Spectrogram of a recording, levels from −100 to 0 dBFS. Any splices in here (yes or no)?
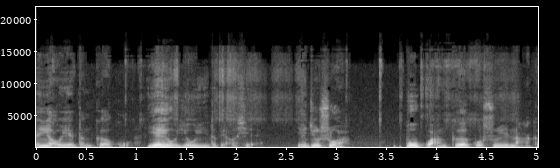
yes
